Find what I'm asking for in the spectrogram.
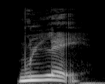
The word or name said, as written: muldlag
